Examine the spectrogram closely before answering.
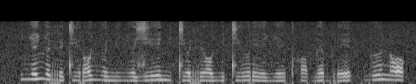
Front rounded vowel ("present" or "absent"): present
